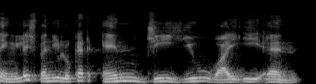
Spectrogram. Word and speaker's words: Nguyen: has the same surname, which is spelled as Nguyen, right? So in English, when you look at Nguyen, it's hard to pronounce because you're like Ngu or something like that. But the real pronunciation is just Nguyen.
